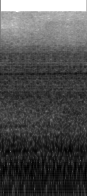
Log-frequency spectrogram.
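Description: A car's engine idles steadily up close, a continuous low rumble with an even, unbroken texture and no voices, in a safari-park setting among wildlife.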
